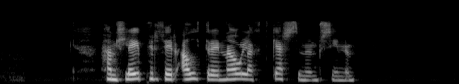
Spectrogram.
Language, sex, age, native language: Icelandic, female, 20-29, Icelandic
